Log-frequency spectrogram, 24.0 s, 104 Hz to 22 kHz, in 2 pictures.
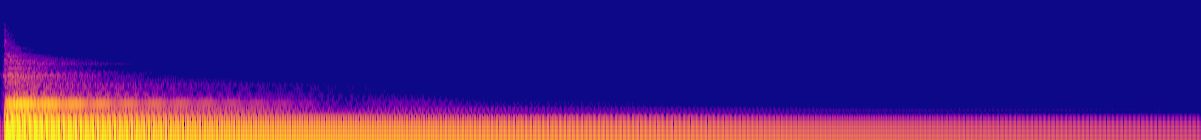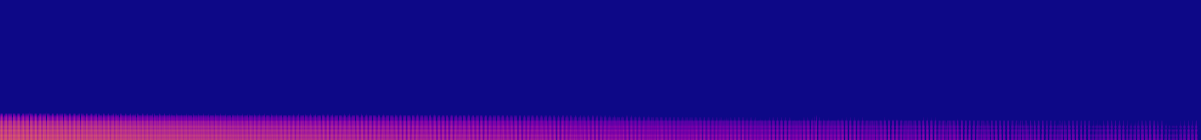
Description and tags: E7th thick strs
Standard open E 7th chord but the only strings played are the E (6th), A (5th), and D (4th). Down strum. If any of these samples have any errors or faults, please tell me.
7th, acoustic, chords, clean, guitar, nylon-guitar, open-chords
